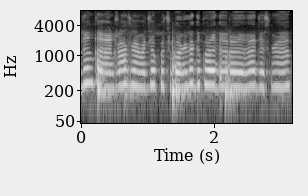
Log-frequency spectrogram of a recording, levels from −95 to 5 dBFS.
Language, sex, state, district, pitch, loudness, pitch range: Hindi, female, Chandigarh, Chandigarh, 245 Hz, -16 LUFS, 235-260 Hz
